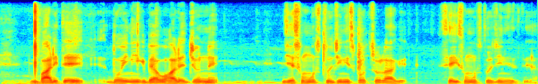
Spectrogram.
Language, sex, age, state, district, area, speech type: Bengali, male, 18-30, West Bengal, North 24 Parganas, urban, spontaneous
